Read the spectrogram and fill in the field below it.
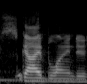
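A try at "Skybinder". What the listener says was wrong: You mean binder? You keep saying blinder. It's binder.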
